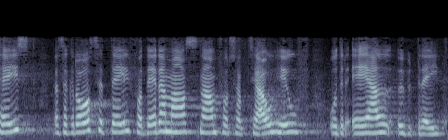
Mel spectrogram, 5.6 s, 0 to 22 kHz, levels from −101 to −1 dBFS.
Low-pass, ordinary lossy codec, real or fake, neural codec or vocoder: 7.2 kHz; AAC, 96 kbps; real; none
